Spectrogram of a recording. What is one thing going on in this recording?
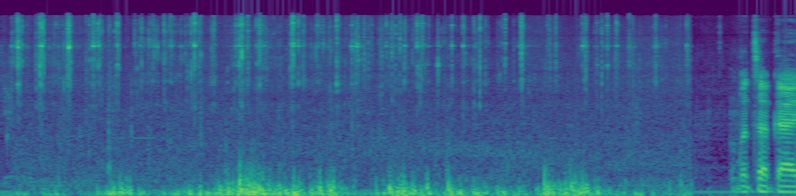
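Small paws patter on pavement.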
